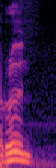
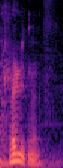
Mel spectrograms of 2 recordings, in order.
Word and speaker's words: Hraun: mais je crois, que ça se, prononce genre euh, run ». Comme ça. – En fait, nous on dit, on mais ça se dit Rune.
